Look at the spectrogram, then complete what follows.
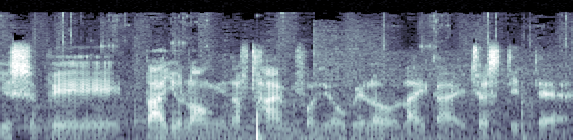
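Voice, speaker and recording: Moderate pace and a non-native accent, with noticeable background noise. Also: man. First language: not English. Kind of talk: gameplay commentary guide. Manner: unscripted, hesitant.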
